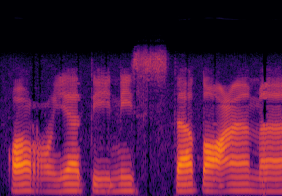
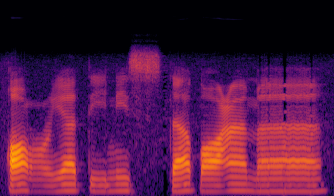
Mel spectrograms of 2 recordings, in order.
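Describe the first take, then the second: No difference in how they are said.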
